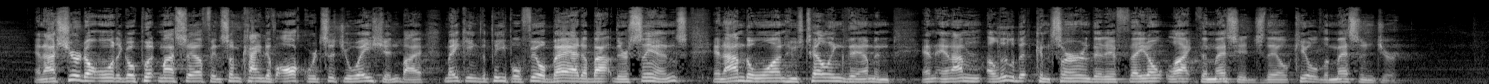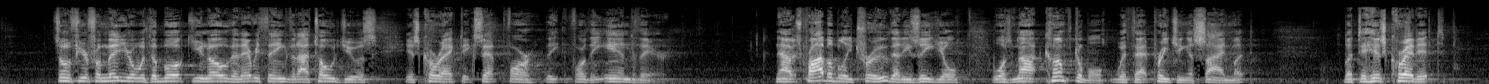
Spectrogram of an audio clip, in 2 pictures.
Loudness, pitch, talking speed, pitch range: -16 LUFS, 135 Hz, 185 wpm, 120-150 Hz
